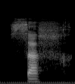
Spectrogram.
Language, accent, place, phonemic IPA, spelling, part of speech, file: French, France, Lyon, /safʁ/, safre, noun / adjective, LL-Q150 (fra)-safre.wav
- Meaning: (noun) sapphire; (adjective) sapphire (colour)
